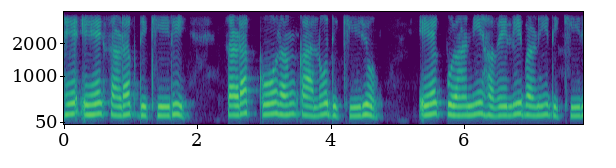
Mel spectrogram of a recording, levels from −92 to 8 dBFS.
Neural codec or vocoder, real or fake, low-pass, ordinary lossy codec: codec, 16 kHz, 16 kbps, FunCodec, trained on LibriTTS, 50 frames a second; fake; 3.6 kHz; none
